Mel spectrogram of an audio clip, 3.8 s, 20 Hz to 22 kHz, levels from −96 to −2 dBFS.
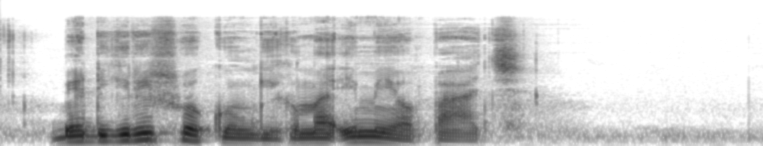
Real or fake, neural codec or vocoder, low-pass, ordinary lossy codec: real; none; 14.4 kHz; none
